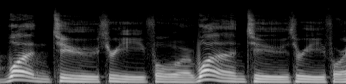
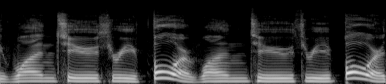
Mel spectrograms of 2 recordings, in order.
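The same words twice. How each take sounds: First: Strong downbeat on "one", lower on the rest; stress on ONE. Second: Accent moved onto the last count, "four"; stress on FOUR. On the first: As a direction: count the beat with "one" hit hardest. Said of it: "that one is really loud". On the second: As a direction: hit "four", keep "one, two, three" lighter. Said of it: "we can move the accent around". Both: Shown as a demonstration.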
